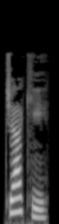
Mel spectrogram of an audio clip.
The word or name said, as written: jackee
